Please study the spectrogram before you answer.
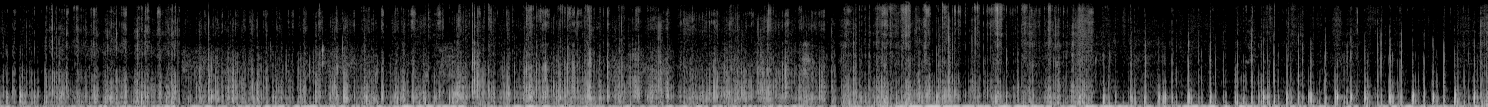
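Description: Both hands scratch and tap a flat, solid, low-pile woven textile floor carpet with long yellow acrylic nails. The result is a dense, rapid stream of dry, crinkly scratches and short, dull taps with almost no ring. The scratching grows louder and more aggressive in the second half.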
